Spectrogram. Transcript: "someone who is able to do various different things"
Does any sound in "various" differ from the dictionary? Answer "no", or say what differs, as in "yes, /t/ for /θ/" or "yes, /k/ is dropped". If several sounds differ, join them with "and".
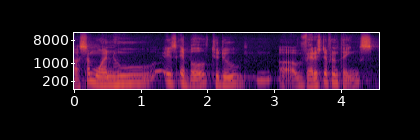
no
